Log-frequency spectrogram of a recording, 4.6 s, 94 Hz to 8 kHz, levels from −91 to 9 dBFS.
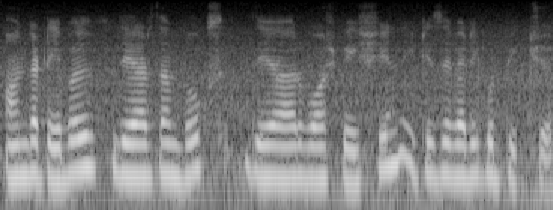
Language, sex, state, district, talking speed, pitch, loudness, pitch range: English, female, Punjab, Fazilka, 220 wpm, 190 Hz, -16 LUFS, 180-205 Hz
